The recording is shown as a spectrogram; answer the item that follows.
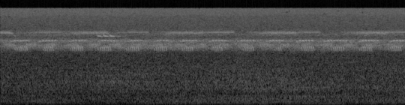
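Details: On an autumn night at the Tsukimi no Mori lookout in Kaizu, Gifu Prefecture, insects sing in a dense, unbroken high ringing trill, with intermittent thin pulsed notes on top and a low droning background.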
